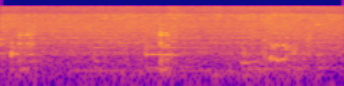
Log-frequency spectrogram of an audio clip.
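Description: A leek, garlic and tomato mixture with a stock cube sizzles steadily in a pan over a very high flame while it is stirred, with a few scraping strokes against a constant frying hiss.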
